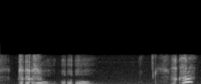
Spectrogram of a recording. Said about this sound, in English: I must clear my throat before I read this.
